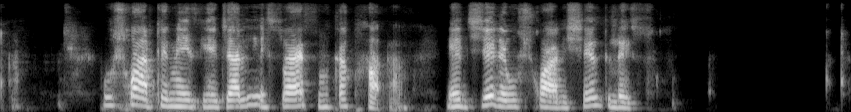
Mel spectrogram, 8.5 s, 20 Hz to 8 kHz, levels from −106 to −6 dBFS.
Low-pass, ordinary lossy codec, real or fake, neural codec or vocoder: 7.2 kHz; Opus, 64 kbps; fake; codec, 32 kHz, 1.9 kbps, SNAC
